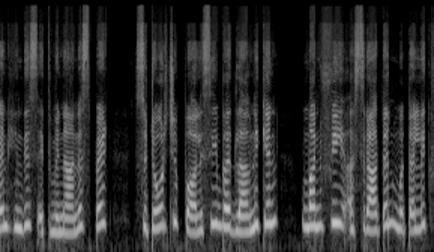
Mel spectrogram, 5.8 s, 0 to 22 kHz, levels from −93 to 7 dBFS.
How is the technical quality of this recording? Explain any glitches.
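The quality is limited by one fault that runs through the whole clip. From start to finish the speech sounds plainly hoarse and muffled, even though the band still extends to about 20.2 kHz. That points to Opus compression at a low bitrate, likely in its hybrid speech mode, which spreads too few bits across the signal.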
